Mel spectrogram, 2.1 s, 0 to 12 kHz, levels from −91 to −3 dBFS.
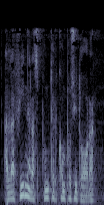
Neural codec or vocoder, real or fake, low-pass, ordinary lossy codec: none; real; 7.2 kHz; AAC, 64 kbps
